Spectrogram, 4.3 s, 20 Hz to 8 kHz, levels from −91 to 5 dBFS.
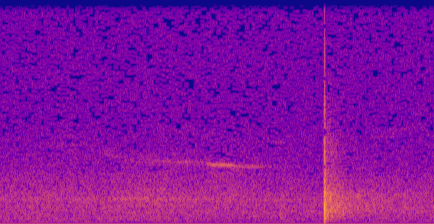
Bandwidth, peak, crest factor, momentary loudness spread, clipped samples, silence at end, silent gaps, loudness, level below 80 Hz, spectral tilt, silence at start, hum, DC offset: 8 kHz; 0 dBFS; 30 dB; 17 LU; under 0.1%; 0 s; none; -31 LUFS; -60 dBFS; -4 dB/octave; 0 s; none; 0.6%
